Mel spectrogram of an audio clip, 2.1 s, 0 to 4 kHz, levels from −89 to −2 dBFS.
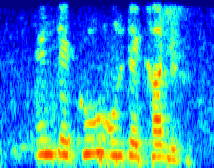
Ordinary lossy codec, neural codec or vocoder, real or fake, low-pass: Opus, 24 kbps; none; real; 3.6 kHz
